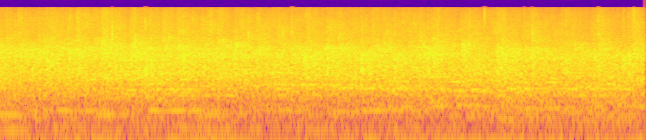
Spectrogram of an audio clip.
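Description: Audience applauding steadily, the dense, even clatter of many hands clapping at once.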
